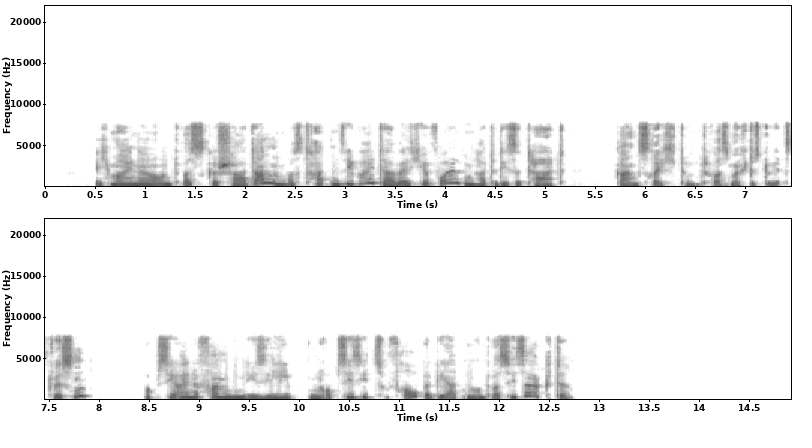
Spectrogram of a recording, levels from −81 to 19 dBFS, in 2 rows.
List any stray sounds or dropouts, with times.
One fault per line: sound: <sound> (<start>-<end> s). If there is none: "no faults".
no faults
